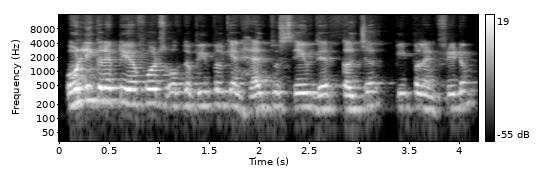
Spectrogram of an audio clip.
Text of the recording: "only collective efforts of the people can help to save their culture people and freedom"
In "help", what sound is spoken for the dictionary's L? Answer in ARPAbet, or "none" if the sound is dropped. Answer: L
